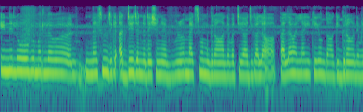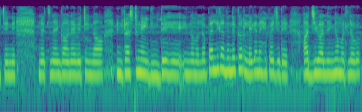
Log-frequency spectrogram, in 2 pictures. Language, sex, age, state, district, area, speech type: Dogri, female, 18-30, Jammu and Kashmir, Udhampur, rural, spontaneous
